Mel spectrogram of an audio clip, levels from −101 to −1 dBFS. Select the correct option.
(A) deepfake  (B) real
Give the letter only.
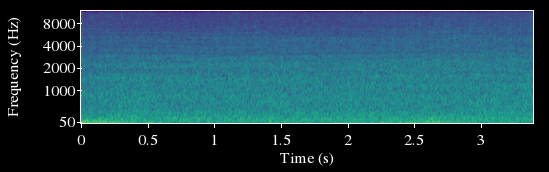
B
